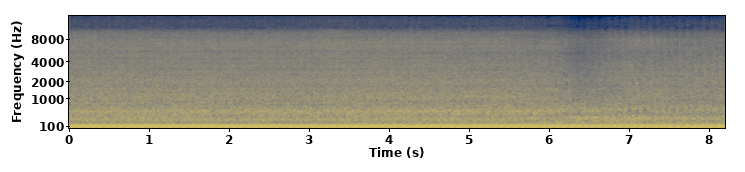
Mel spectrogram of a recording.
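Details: 1972 GMC 1-ton ramp truck, 454 Chevy big-block, revived after 27 years, fuel pump reconnected: deep steady idle with an even low rumble, no knocks or misses; oil pressure pegged, running healthy.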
